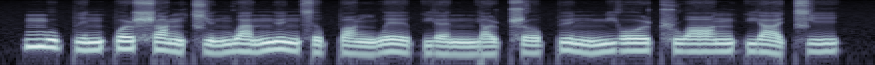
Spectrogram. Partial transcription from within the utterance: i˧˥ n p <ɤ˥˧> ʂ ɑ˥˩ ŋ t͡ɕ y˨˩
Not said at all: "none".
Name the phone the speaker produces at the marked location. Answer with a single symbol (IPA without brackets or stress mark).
ɤ˥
